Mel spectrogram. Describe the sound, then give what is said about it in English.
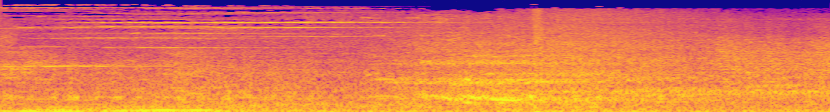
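A big school bus rumbles as its air brakes squeal and hiss, a steady loud wash of engine noise and high whining tones lasting a few seconds, with no one speaking. “The guy fell into the path of a school bus.”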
